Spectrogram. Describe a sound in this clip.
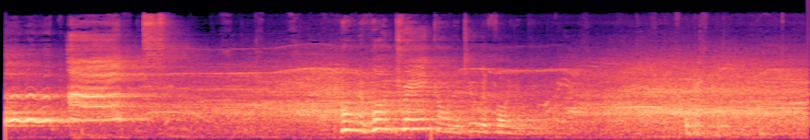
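A crowd cheers and screams throughout the arena.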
